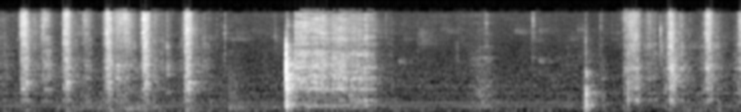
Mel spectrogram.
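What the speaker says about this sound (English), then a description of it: "I'm just about finished chopping up the onion." Knife chopping an onion on a board at home: quiet, irregular clusters of taps and scrapes with a brief louder clatter midway, close by and without talk.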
